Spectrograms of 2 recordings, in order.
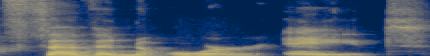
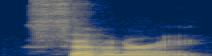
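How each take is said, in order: First: The word or is said fully and clearly. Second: The word or is reduced and weak. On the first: The speaker calls it wrong. "it's not" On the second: The speaker calls it right. "that conjunction is reduced"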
